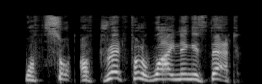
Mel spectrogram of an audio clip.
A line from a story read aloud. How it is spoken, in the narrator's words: shouted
